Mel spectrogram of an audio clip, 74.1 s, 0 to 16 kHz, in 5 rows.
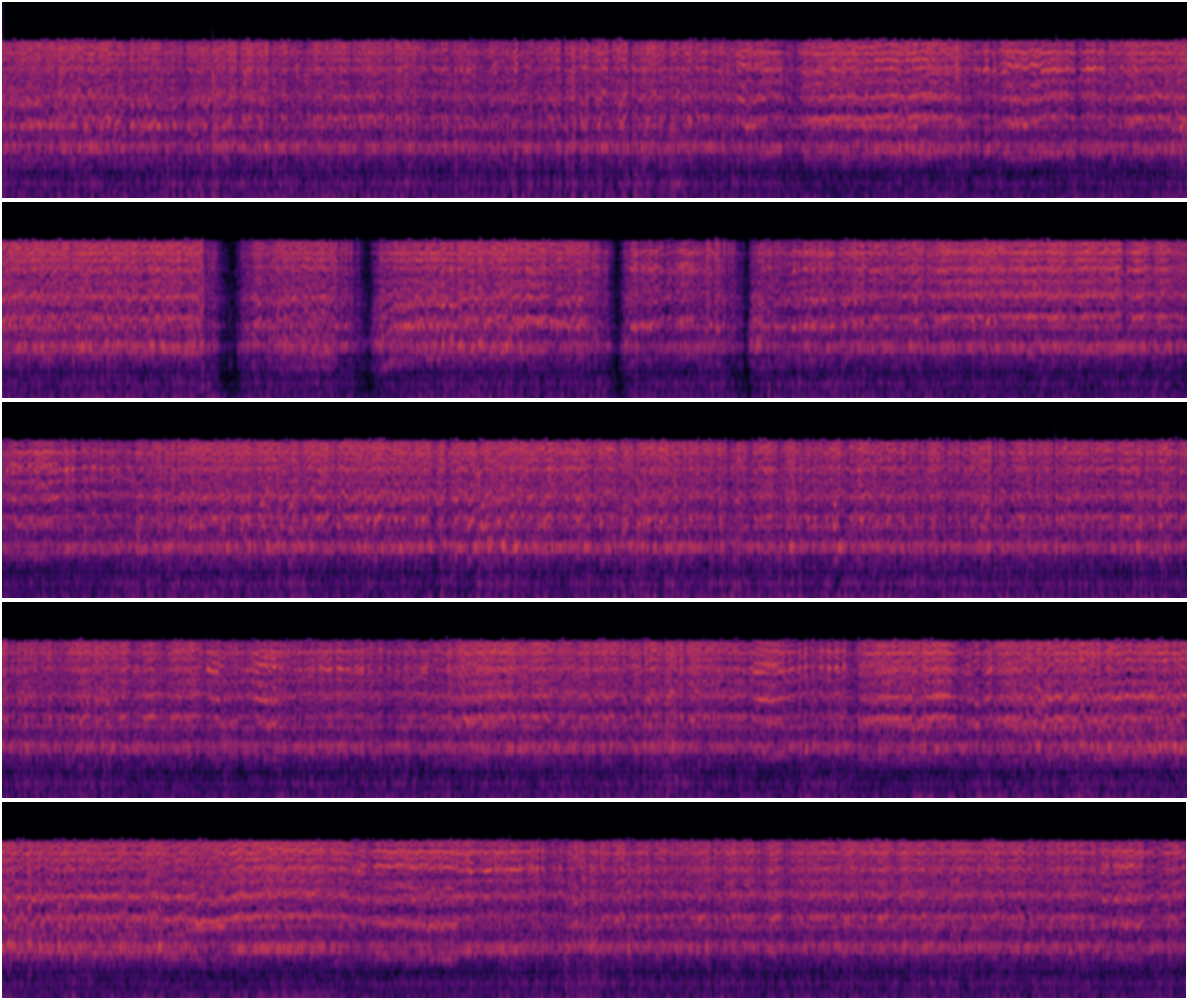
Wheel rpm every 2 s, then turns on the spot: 200, 220, 230, 220, 230, 210, 220, 200, 170, 130, 180, 150, 180, 230, 230, 230, 230, 230, 230, 240, 230, 230, 230, 230, 230, 230, 230, 220, 210, 200, 190, 220, 220, 230, 230, 230, 230.
16-18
